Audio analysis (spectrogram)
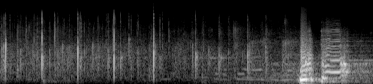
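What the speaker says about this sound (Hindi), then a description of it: "इस बच्चे को एक बार जोरदार तालियों के साथ आशीर्वाद अपना दीजिए।" A crowd at a political event in Karawal Nagar, Delhi, bursts into loud applause near the end, following someone speaking over a microphone.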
